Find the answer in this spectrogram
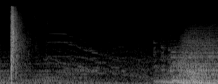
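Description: Soundtrack sound effects: a sharp crack just after the start, a quiet stretch with a faint falling whistle, then a swelling rush of noise near the end.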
